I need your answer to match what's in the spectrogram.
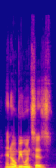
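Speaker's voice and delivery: usual speaking voice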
